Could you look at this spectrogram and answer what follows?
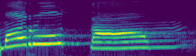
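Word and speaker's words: मरुतां: न जातो जातो मरुताम मरुताम मां का उच्चारण ध्यान रखना मरुताम मरुताम मरुताम मरुताम चलिता चलिता चला नाम बहुत सारे चलिता चलाना बोल के छोड़ देते हैं।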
